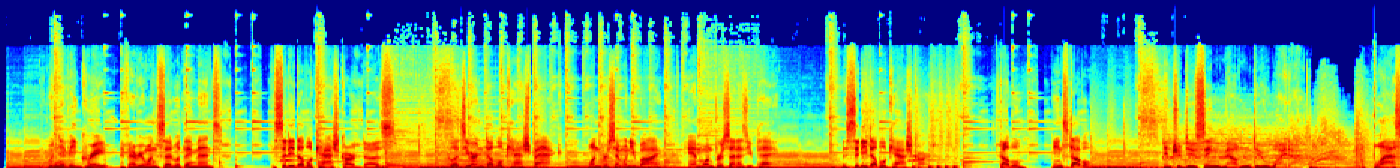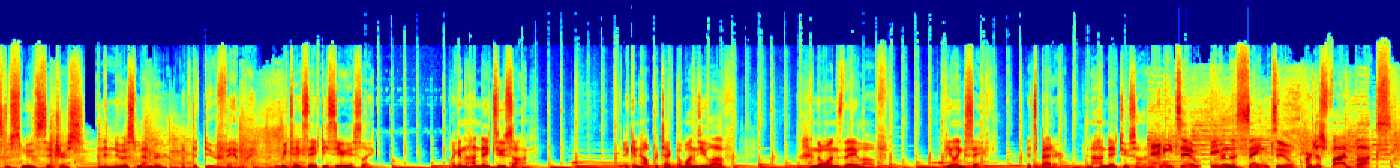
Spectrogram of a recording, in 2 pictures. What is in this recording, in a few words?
commercial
